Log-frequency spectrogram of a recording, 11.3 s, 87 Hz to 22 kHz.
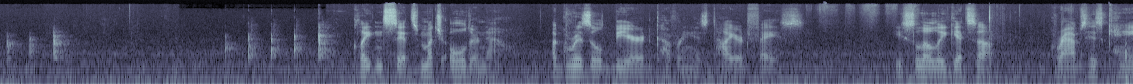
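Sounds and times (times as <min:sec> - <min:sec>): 
firm knocking on a door: 0:00.0 - 0:00.8, 0:02.2 - 0:03.4
steady low rumble: 0:00.8 - 0:02.5, 0:03.3 - 0:11.3
speech: 0:03.6 - 0:08.1, 0:09.0 - 0:11.3.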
